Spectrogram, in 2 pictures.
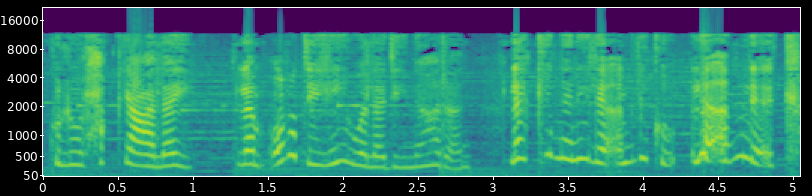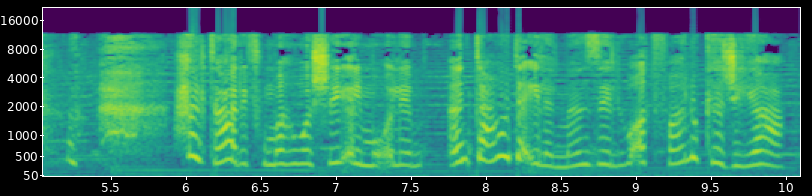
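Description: A woman's voice: high voice, lively intonation, quick pace, faint music behind. A woman narrating in the formal, theatrical storytelling manner of an old radio serial.

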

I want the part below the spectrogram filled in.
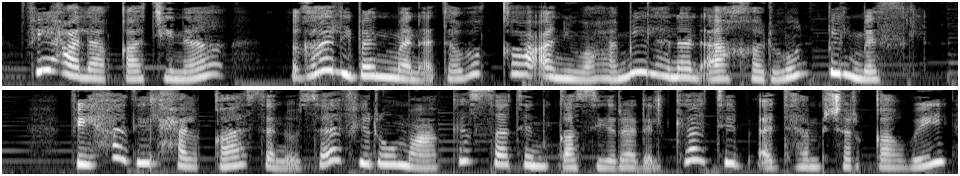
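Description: A woman presenter narrating a moral story and explaining its lessons in a scripted, reflective teaching tone. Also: fairly high pitch. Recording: soft background music.

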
